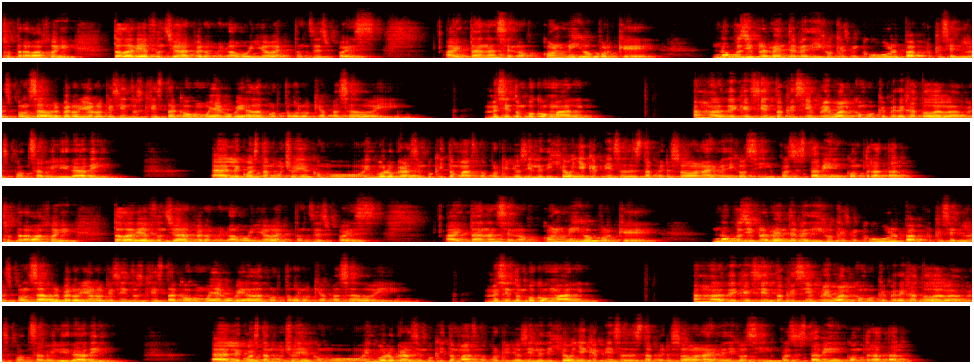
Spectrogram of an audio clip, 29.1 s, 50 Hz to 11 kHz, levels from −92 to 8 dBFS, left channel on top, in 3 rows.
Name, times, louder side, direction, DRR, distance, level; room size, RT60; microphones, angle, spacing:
voice 1, 0.0-4.1 4.4-6.5 7.1-13.7 14.5-15.6 16.6-20.5 20.9-21.0 21.5-28.4, left 1 dB, 10° left, 1 dB, 5.6 m, -29 dB
17.0 x 12.5 x 4.1 m, 0.35 s
head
